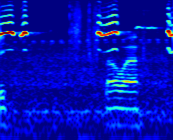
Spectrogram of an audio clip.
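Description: Killdeer calling near its nest of eggs beside a parked RV, shrill high piercing notes in short bursts, close and loud, with a lower trilling call in between.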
